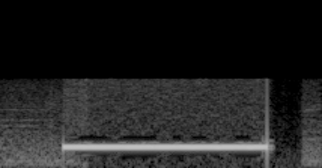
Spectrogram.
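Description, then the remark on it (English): A loud, steady telephone dial tone, heard while redialing a dropped call, holds one unbroken pitch for under two seconds, then cuts off abruptly with a click, leaving faint line hiss on either side. “Yep, we dropped him. Let me try and get him back on the line.”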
